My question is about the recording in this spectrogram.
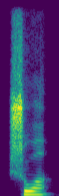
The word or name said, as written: shuo1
